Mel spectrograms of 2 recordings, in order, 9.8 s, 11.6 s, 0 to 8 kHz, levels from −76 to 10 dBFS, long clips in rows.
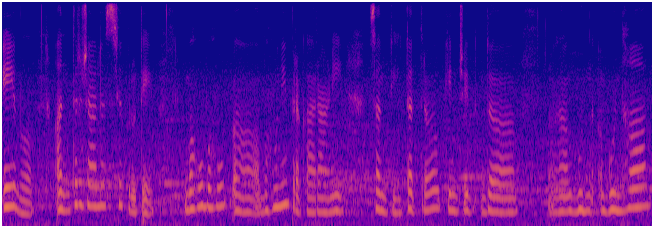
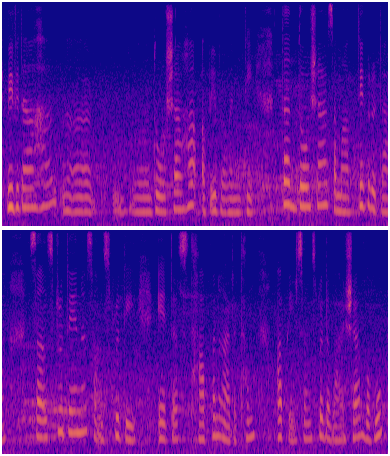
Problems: none marked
